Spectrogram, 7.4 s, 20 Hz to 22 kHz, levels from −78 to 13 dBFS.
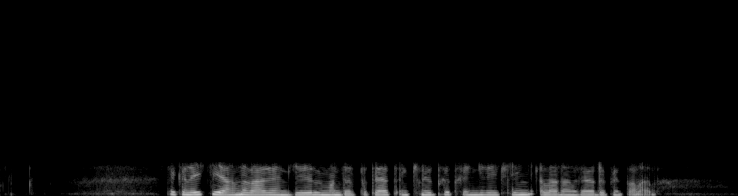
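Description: The whole clip passes through the AMR narrowband mobile codec. Audio is confined to 150 Hz to 3.5 kHz. Heavy damage makes the speech buzzy and synthetic, which fits a low rate near 5.9 kbps.

From 1.18 to 1.23 s there are lost AMR speech frames. The decoder reuses old settings for about 40 ms, fitting two lost frames. This is heard as a brief dip or warble.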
